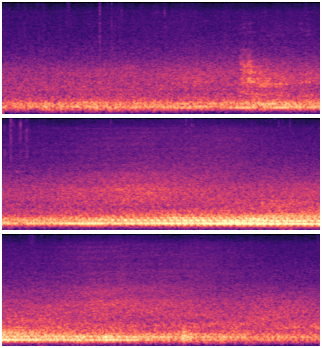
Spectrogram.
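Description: A dog gnaws and crunches on a stick.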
